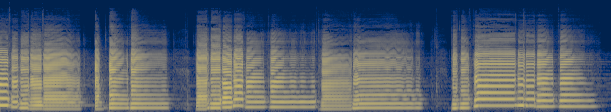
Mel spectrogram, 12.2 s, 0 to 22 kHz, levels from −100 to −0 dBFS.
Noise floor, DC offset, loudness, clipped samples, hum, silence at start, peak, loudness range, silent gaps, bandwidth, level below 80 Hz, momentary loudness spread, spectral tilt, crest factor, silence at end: -59 dBFS; under 0.1%; -22 LUFS; under 0.1%; none; 0 s; -2 dBFS; 5 LU; none; 12 kHz; -74 dBFS; 13 LU; -5 dB/octave; 20 dB; 0.3 s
